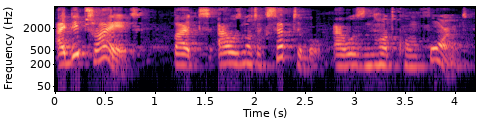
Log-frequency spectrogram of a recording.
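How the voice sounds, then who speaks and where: A young Tanzanian woman, a student vlogger with a Tanzanian English accent, thinks aloud in a reflective, unscripted vlog, hesitating with restarts and trailing asides. Her medium-pitched voice is very animated at a normal speed. The lo-fi recording sounds roomy and dull, with faint hiss.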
